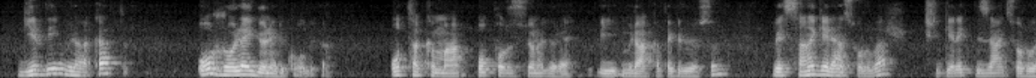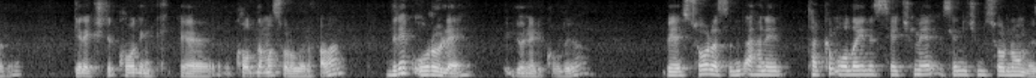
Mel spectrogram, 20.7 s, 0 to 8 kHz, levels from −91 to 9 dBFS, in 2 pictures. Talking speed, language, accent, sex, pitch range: 125 wpm, Turkish, native, male, 110-155 Hz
